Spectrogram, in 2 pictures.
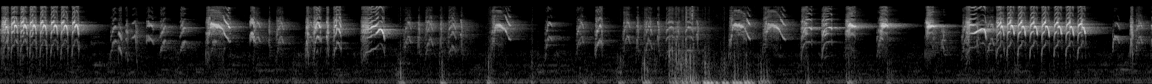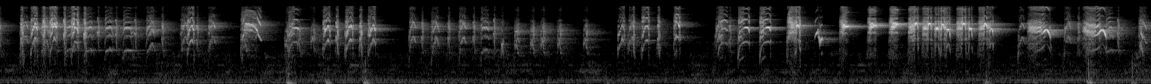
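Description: Caged sunbird (sogon) singing in quick, high-pitched chirping and twittering phrases, bout after bout with short pauses between. A brief low bump sounds about seven seconds in.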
